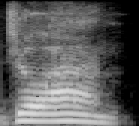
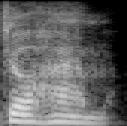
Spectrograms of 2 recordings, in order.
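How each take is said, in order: First: No h sound is heard in the middle. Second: An h sound is heard in the middle. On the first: The speaker calls it right. "the age in Portuguese is mute, silent" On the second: The speaker calls it wrong. "not Johan"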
